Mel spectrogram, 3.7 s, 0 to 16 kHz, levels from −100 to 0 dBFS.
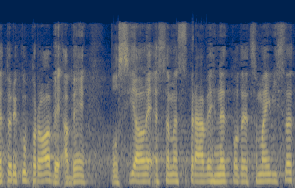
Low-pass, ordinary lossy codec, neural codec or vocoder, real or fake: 9.9 kHz; AAC, 48 kbps; vocoder, 22.05 kHz, 80 mel bands, WaveNeXt; fake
